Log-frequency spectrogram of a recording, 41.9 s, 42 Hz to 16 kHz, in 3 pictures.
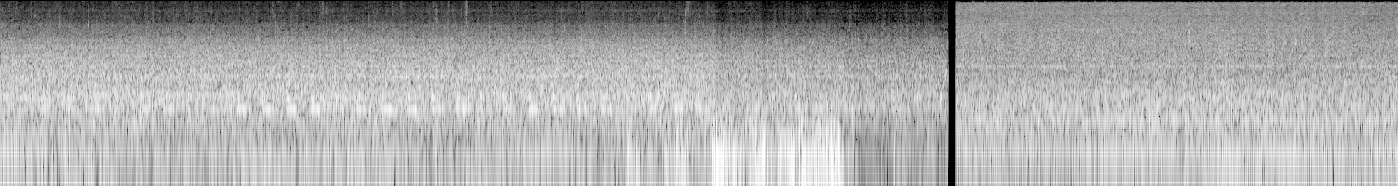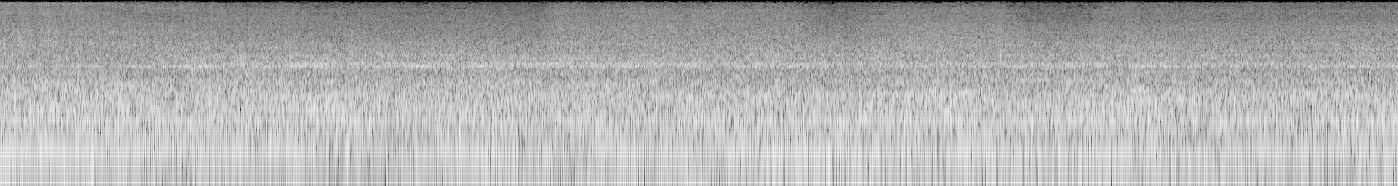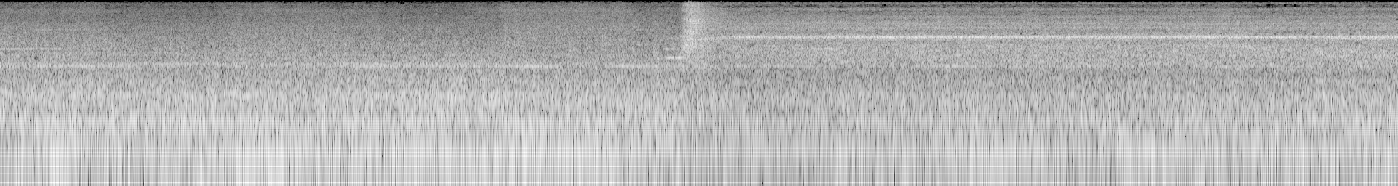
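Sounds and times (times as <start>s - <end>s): higher whine: 0.0s - 22.2s
high whine: 0.0s - 25.4s
machine tool running: 0.0s - 29.5s, 32.8s - 41.9s.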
